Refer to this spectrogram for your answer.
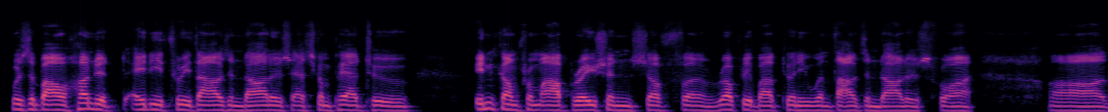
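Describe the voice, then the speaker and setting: A man speaking as a company executive on an investor conference call, halting and hesitant as he presents, often stammering over his words. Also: mid-range voice, no room sound. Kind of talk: corporate earnings call presentation.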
